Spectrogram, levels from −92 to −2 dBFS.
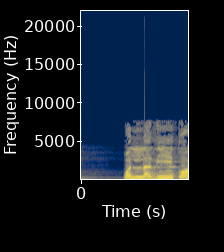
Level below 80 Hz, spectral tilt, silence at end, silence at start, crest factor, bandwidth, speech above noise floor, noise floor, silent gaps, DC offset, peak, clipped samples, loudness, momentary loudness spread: -50 dBFS; -4.5 dB/octave; 0 s; 0.85 s; 12 dB; 8 kHz; 48 dB; -58 dBFS; none; under 0.1%; 0 dBFS; under 0.1%; -11 LUFS; 4 LU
